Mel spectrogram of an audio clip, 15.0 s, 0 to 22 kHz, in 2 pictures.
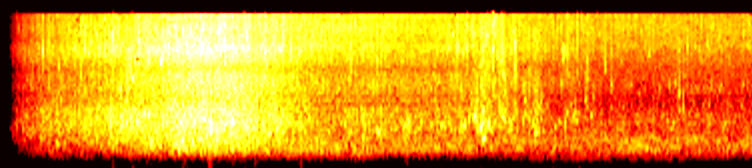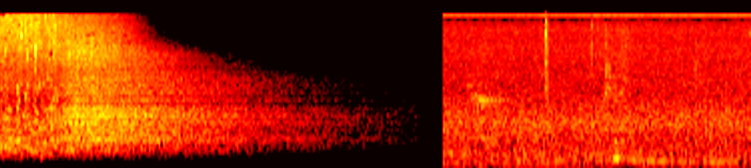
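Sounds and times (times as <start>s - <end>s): running water: 0.1s - 9.1s
faint bubbling gurgles: 0.2s - 8.4s.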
